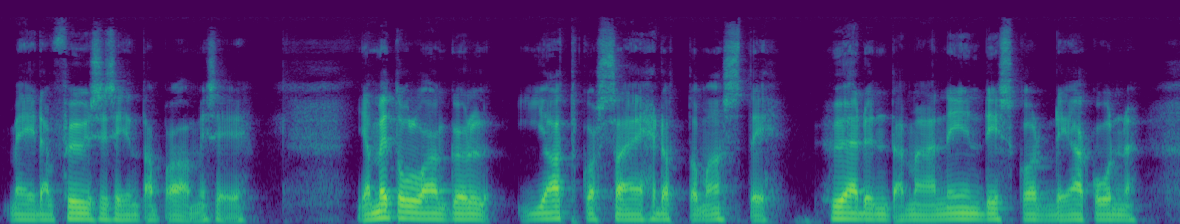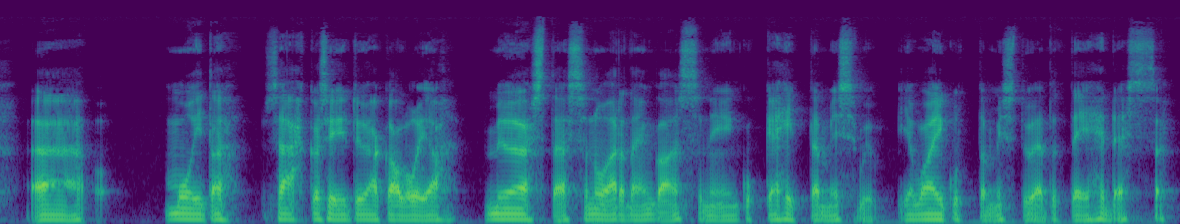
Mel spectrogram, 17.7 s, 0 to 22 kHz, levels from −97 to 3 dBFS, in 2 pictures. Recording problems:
none

